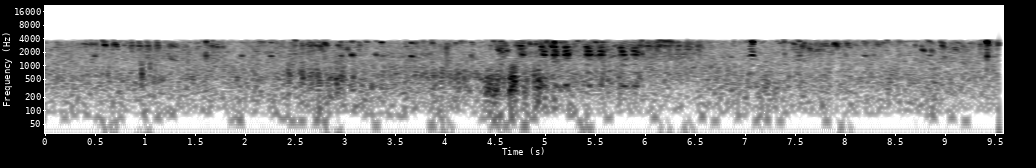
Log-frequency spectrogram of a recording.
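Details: Busy bird chatter at Pete's Pond in Botswana, Africa. Quick chirps overlap throughout, building to a fuller burst of tweeting around the middle, with scattered sharp accents.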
